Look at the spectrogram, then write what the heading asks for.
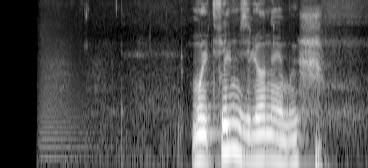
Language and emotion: Russian, neutral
